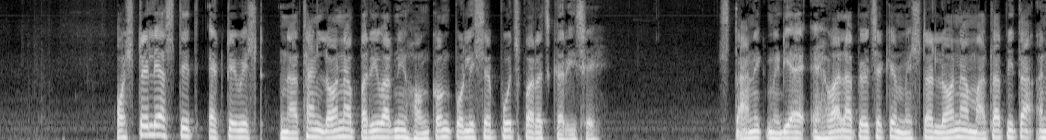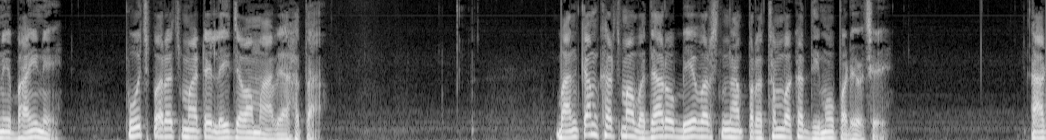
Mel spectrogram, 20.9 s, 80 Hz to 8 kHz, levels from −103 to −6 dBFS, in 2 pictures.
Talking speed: 115 wpm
